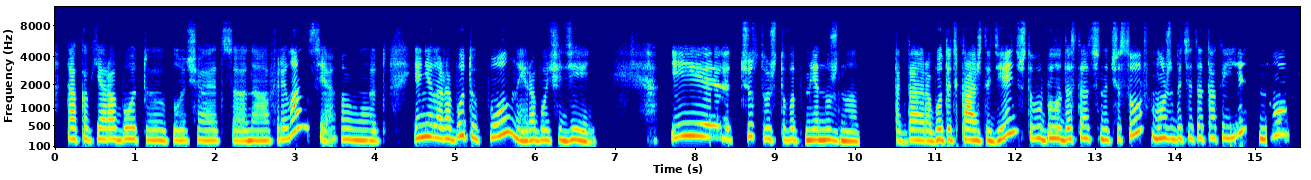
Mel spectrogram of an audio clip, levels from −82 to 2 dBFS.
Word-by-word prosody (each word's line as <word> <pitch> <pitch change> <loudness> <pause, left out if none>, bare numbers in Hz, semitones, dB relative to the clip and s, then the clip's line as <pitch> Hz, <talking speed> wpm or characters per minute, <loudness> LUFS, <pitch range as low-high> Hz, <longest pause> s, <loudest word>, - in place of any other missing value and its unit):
Так 225 -2 +2
как 225 -2 -2
я 225 -1 +2
работаю, 205 -3 0
получается, 195 -1 -3
на 195 0 +2
фрилансе, 225 - -1
вот, 200 -3 0 0.3
я 235 - +2
не 265 0 +4
ла 240 -2 +2
работаю 230 +2 +1
полный 265 - +2
рабочий 200 0 -1
день. 190 -2 +2 0.9
И 275 +1 +3 0.4
чувствую, 265 -5 -4
что 205 +1 -7
вот 215 0 -1
мне 205 0 +4
нужно 195 -3 +3 0.4
тогда 195 +2 -1
работать 200 +1 +1
каждый 200 -3 +3
день, 240 - +3
чтобы 240 -9 -2
было 230 +2 +2
достаточно 220 0 0
часов. 280 - -2
Может 235 -3 +2
быть, 220 0 -4
это 240 0 -4
так 240 +2 -4
и - - -1
есть, 315 - -1
но, 275 +7 -1
215 Hz, 140 wpm, -25 LUFS, 195-240 Hz, 0.9 s, не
